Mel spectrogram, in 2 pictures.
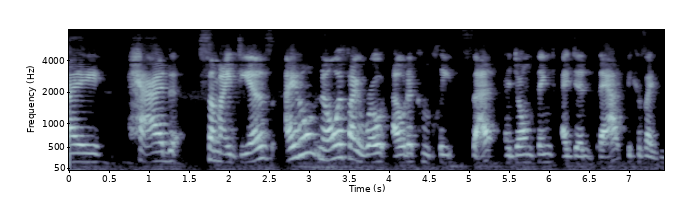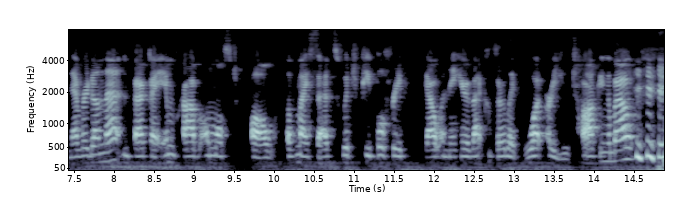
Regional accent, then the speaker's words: Chicago, Illinois, United States; like the comedians and the culture I grew up in Chicago, comedy was always around. And being kind of a loudmouth, you know, Greek woman

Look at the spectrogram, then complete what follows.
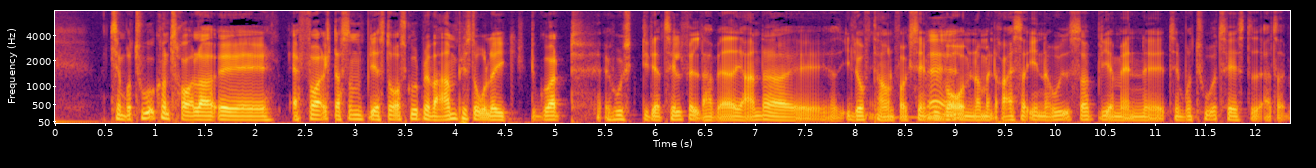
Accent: Næstved, Zealand, Denmark; jeg også er fra Næstved

